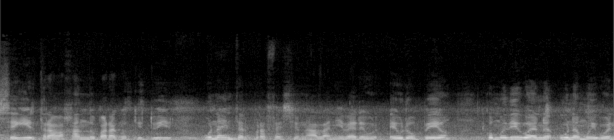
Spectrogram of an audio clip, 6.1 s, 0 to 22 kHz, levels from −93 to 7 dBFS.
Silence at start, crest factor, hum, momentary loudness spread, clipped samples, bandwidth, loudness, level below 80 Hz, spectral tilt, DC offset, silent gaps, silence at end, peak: 0 s; 14 dB; none; 9 LU; under 0.1%; 9.2 kHz; -21 LUFS; -56 dBFS; -6.5 dB/octave; under 0.1%; none; 0 s; -6 dBFS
